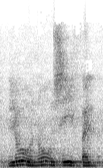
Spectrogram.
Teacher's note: Bunyi bisikan angin pada huruf ta. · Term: hams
